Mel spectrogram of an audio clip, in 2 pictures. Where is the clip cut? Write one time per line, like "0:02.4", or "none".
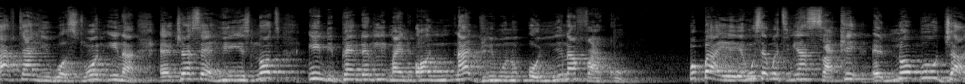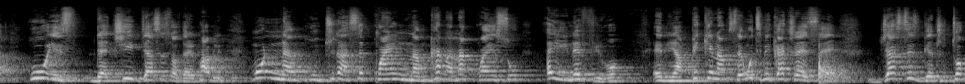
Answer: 0:06.7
